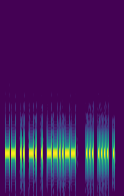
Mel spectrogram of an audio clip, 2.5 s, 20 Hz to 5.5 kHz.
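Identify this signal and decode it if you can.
Morse code, heard as a keyed tone, about 40 wpm, 600 Hz. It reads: MINE, SHE
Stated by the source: Morse code at 40 wpm, practice text, CW med Gnister.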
